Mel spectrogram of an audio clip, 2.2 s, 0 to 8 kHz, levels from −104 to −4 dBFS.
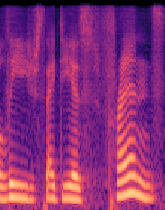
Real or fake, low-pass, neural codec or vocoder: fake; 7.2 kHz; codec, 16 kHz, about 1 kbps, DyCAST, with the encoder's durations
